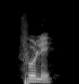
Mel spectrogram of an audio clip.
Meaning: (noun) sprite, goblin; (adjective) 1. scatterbrained 2. manic, irregular
- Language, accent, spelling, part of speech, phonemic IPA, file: French, France, follet, noun / adjective, /fɔ.lɛ/, LL-Q150 (fra)-follet.wav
